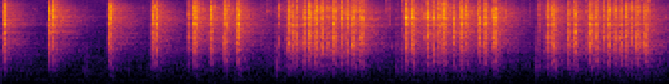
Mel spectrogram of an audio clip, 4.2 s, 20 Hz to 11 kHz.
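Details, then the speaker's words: Brand-new Tamiya TBLM-02S 15.5-turn brushless motor with a TBLE-02S ESC in a Comical Frog WR-02CB, correct pinion fitted: sharp, uneven dry clicking at low throttle; it sounds fine at high RPM, and the owner is unsure whether it is normal or a defect. "On higher RPM it sounds good. It really sounds strange on slow RPMs. Is that feature from the brushless motor or is it a damage?"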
